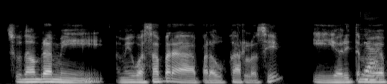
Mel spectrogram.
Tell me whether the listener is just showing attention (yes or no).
yes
